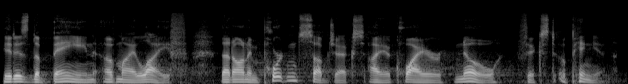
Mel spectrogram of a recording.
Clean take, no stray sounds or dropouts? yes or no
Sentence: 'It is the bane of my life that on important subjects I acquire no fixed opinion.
yes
